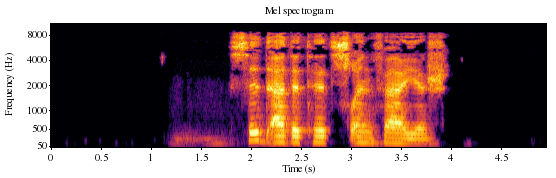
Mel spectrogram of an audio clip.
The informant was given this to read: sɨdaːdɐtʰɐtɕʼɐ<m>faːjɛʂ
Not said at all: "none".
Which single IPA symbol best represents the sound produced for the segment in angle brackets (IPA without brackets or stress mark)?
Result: n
